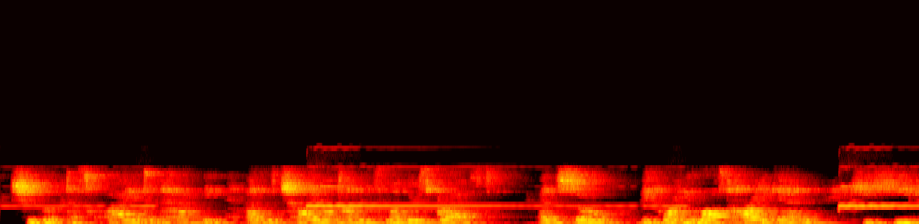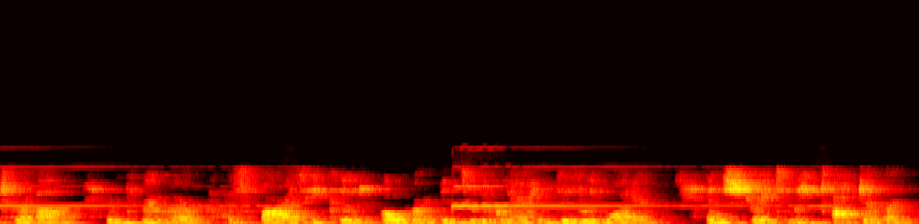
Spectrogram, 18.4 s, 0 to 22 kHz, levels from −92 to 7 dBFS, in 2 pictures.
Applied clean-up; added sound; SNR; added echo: none; Wind instrument, woodwind instrument; 15 dB; reverberation time 0.7 s.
